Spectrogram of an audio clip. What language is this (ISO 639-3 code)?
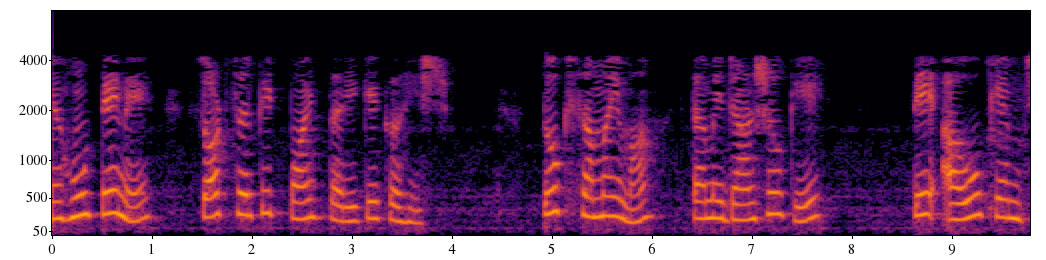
guj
